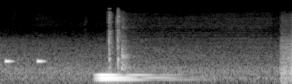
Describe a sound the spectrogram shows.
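A train's door warning chime sounds with a short pitched tone.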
